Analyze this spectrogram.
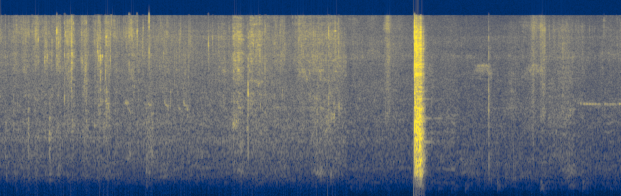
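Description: Quiet outdoor ambience with faint scattered taps and rustles, and one short loud thump about six seconds in.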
